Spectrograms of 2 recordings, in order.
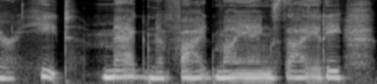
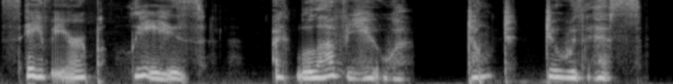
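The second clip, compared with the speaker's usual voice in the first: whispered, begging, pleading tone. Pinned against a door by him, begging him in a whisper. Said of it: "I begged on a whisper".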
